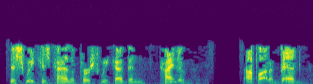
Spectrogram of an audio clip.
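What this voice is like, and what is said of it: Hoarse, weakening voice from illness. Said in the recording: “I'm still recovering from pneumonia right now, and you can probably tell in my voice that I'm starting to lose my voice”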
